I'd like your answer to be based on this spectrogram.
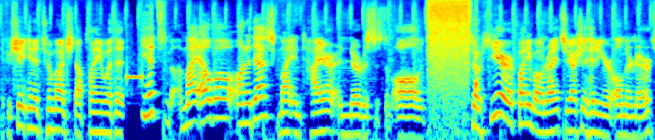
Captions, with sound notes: If you're shaking it too much, stop playing with it. Hits my elbow on a desk, my entire nervous system, all. (static buzzing) So here, funny bone, right? So you're actually hitting your ulnar nerve.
